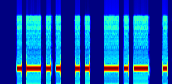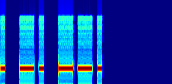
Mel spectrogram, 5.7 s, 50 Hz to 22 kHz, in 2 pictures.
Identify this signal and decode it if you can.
Morse code, heard as a keyed tone, about 15 wpm, 800 Hz. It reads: LIKING
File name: Alphabetical / Alphabetical mp3s / Ls @13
